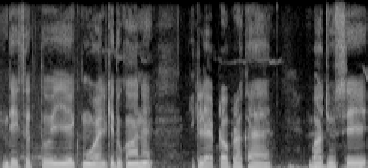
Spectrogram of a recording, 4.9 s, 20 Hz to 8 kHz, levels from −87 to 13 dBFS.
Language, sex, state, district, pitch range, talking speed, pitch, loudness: Hindi, female, Madhya Pradesh, Katni, 140-145 Hz, 185 wpm, 140 Hz, -16 LUFS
